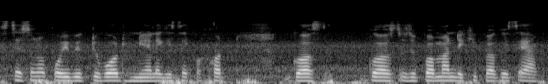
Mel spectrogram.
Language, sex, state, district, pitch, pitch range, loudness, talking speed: Assamese, female, Assam, Sonitpur, 170 Hz, 165-175 Hz, -18 LUFS, 130 wpm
